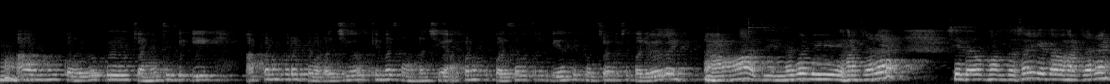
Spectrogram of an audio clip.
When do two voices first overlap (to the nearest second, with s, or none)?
none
